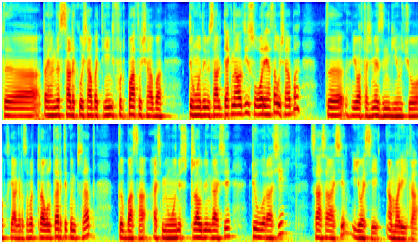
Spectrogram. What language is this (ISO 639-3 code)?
kas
